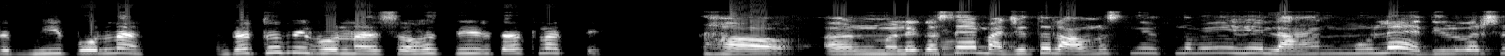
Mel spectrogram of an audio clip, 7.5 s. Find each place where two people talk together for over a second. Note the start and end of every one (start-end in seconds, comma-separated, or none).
none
